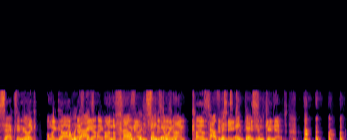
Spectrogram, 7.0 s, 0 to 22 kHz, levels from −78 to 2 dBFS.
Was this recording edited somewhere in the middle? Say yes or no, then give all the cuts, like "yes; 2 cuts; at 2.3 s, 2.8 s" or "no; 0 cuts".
no; 0 cuts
